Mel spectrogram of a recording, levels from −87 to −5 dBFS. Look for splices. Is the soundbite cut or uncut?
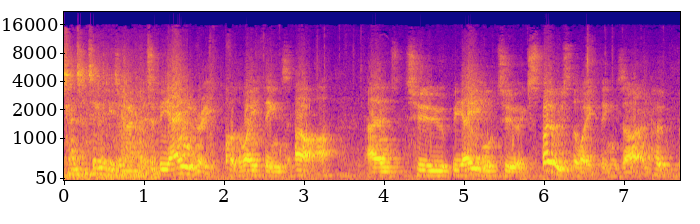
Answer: cut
